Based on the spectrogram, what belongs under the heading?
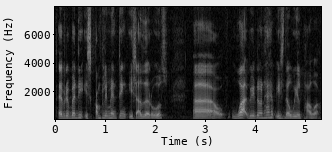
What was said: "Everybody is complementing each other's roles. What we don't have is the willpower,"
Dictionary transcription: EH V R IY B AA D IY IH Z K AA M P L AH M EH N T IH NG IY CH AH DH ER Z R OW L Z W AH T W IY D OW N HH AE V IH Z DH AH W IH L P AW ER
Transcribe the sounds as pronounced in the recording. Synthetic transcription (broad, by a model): EH V R IY B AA D IY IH S K AA M P L AH M EH N T IH NG IY CH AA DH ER R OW L S W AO T W IY D OW N HH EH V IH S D AH W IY L P AW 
